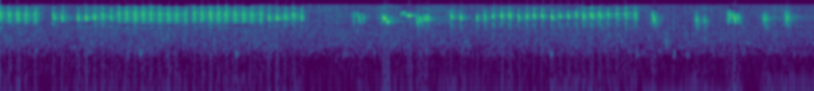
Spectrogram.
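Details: A Eurasian tree sparrow master song for training birds: a rapid pulsing trill, then scattered chirps and another trill, over a steady background hiss.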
